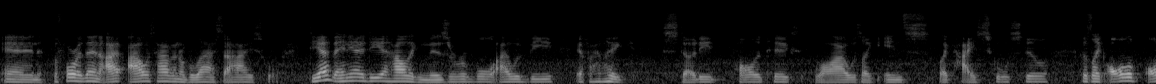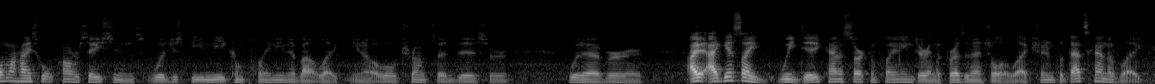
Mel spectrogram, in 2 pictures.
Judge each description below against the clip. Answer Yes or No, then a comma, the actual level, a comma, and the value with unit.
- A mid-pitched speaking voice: No, low, 110 Hz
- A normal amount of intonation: Yes, average, 3.0 semitones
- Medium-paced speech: No, fast, 210 wpm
